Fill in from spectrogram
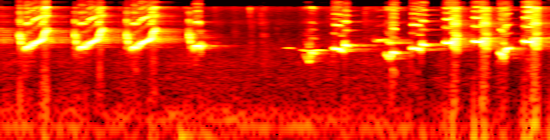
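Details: Black-winged myna in loud song, used as a lure for other birds: rising whistled sweeps, then a varied jumble of short whistles and sharp chips.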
